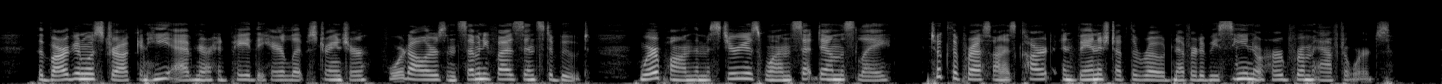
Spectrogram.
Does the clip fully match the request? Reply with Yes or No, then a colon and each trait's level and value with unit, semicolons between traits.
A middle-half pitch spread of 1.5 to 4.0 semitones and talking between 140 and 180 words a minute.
No: narrow, 2.4 semitones; average, 200 wpm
